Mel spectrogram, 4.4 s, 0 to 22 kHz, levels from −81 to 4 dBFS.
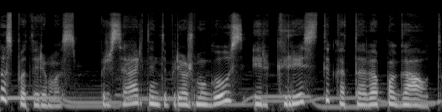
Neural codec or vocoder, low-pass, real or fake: autoencoder, 48 kHz, 128 numbers a frame, DAC-VAE, trained on Japanese speech; 14.4 kHz; fake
